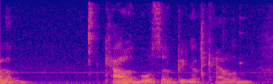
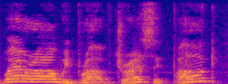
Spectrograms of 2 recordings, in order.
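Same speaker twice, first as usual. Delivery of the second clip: high, loud puzzled question; mock lost visitor; 9 semitones higher, 6 dB louder than usual. Medium voices a lost visitor, high and loud. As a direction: call out like someone lost in a dinosaur park. Acted confused dinosaur visitor.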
